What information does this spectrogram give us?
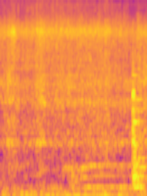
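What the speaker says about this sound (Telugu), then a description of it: "ఇంకా కొంచెం నెయ్యి వేసుకొని ఇంకోసారి అయితే కలుపుకుందాం" Carrot halwa with ghee being stirred in a pan, a brief close sizzle with a soft scrape of the spoon near the end.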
